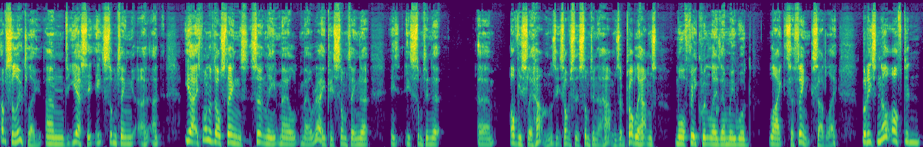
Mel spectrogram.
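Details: Adult speaker; typical adult speech.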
